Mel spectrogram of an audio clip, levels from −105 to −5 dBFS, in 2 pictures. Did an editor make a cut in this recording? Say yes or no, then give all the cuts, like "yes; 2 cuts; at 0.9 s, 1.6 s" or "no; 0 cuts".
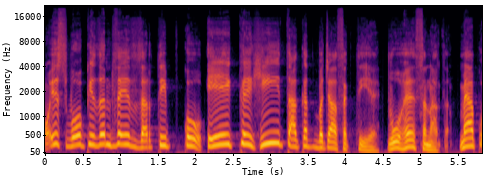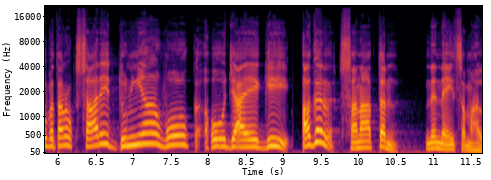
yes; 6 cuts; at 2.1 s, 4.4 s, 5.4 s, 6.3 s, 9.1 s, 9.8 s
